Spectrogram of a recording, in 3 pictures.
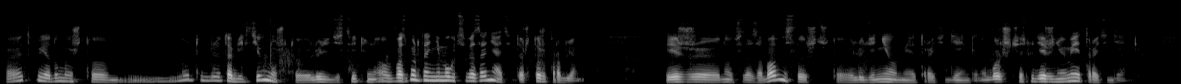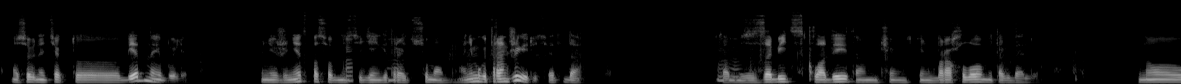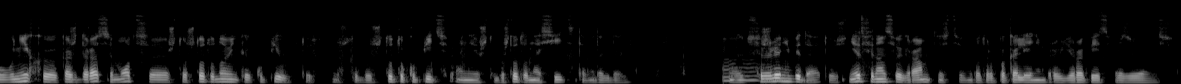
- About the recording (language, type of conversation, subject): Russian, unstructured, Что для вас важнее: быть богатым или счастливым?
- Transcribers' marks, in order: other background noise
